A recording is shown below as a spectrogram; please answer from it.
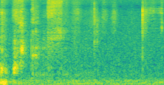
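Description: Near silence, with a few faint rustles and taps of paper being handled in the first second.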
